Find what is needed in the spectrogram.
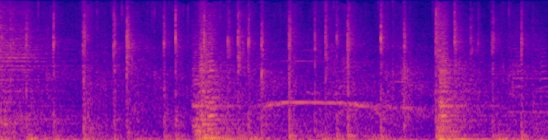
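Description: Tap-dance steps clicking sharply on a stage floor over a swing band's sparse stop-time accompaniment, with a walking double bass underneath. The full band hits twice, and one high note is held briefly in the middle.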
